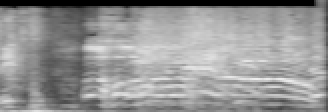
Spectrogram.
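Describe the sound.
A chair breaks entirely under a man with a sudden loud crack and heavy thud as he catches himself just before his head hits a mirror, followed after a brief pause by excited, laughing voices that carry on for the rest of the moment.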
